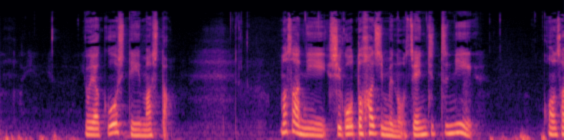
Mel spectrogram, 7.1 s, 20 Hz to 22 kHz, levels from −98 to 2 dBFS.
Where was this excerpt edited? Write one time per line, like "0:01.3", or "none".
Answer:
none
